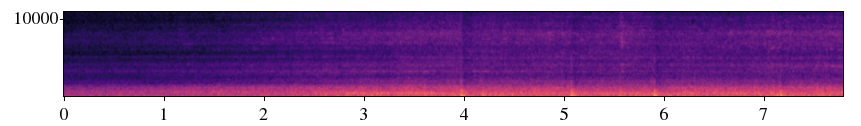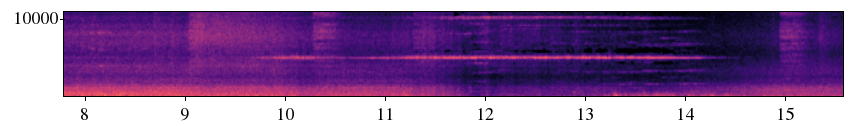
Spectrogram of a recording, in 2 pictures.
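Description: British Rail Class 142 Pacer diesel railbus running past close by, its rumble rising for the first few seconds as it nears, with a few sharp knocks from the wheels. About ten seconds in, a steady high squeal from the running gear holds for a few seconds, and then the noise drops away.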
